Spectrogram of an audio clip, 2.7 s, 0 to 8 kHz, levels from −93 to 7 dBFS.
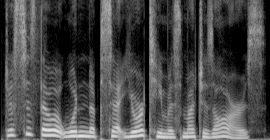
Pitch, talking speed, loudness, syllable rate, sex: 230 Hz, 265 wpm, -14 LUFS, 5.0 syllables/s, female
